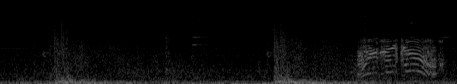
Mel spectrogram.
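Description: Tank guns fire in World of Tanks, with two heavy booming shots about two seconds apart over a steady rumbling engine bed and a short warbling game tone near the end.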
